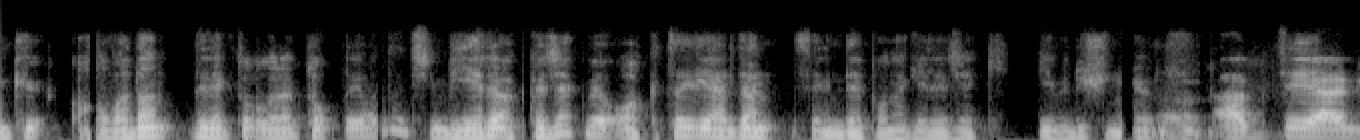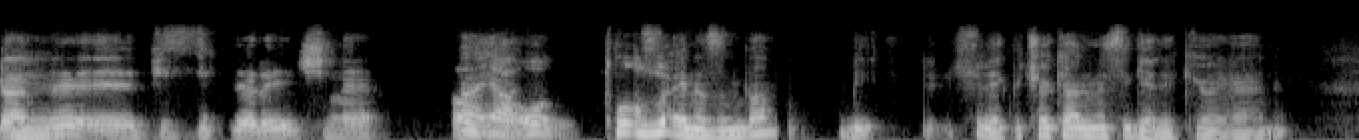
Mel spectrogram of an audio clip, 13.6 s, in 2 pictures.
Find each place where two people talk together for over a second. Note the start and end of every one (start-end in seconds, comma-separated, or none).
none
